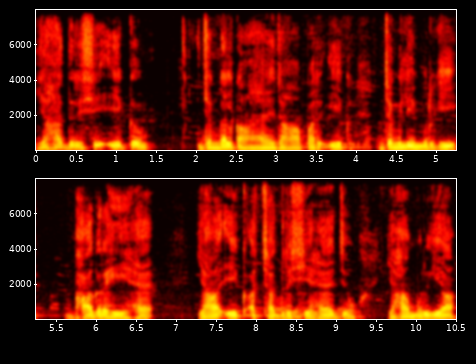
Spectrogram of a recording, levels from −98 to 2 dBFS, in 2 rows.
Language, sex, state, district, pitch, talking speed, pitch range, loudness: Hindi, male, Uttarakhand, Uttarkashi, 135 Hz, 130 wpm, 130-145 Hz, -26 LUFS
